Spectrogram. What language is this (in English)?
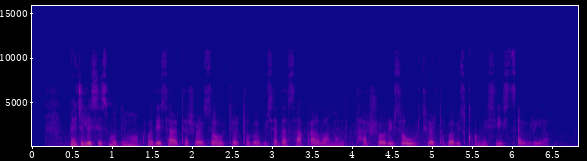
Georgian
